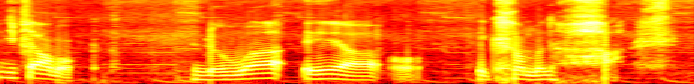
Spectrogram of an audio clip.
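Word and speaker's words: は: Alors, la particule wa se prononce justement comme ceci, mais qui s'écrit ha et qu'on prononce wa.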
